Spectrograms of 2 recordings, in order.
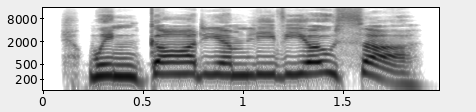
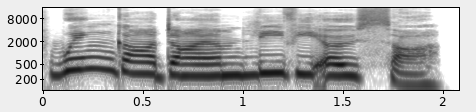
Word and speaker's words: Wingardium Leviosa: "Wingardium Leviosa!" he shouted, waving his long arms like a windmill. "You're saying it wrong," Harry heard Hermione snap. "It's Wingardium Leviosa. Make the 'gar' nice and long."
